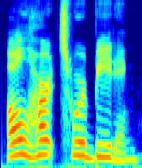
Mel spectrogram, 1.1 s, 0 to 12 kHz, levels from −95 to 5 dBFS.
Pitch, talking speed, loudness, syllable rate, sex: 240 Hz, 225 wpm, -19 LUFS, 6.2 syllables/s, female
